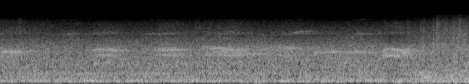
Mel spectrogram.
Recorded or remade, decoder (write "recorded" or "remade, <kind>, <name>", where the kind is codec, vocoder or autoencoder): recorded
